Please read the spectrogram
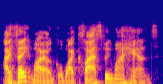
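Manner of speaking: ordinary delivery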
